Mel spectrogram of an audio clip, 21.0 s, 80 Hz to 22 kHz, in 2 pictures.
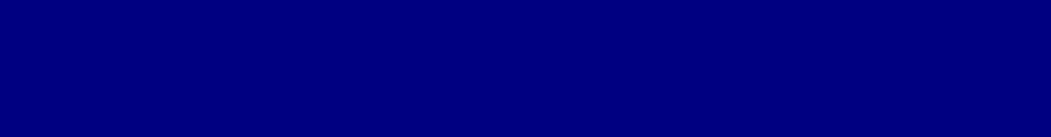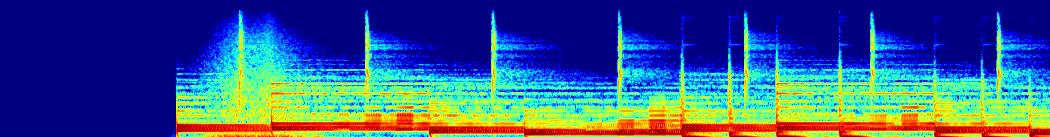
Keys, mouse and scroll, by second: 5.1 middle click, 5.1 scroll down 8, 5.8 shift+middle click, 5.8 scroll down 1.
